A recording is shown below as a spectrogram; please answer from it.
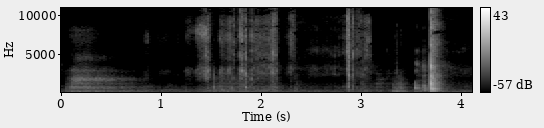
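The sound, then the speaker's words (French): Paper slips are folded and dropped into a hat with faint rustling and crinkling, a few short crisp bursts and a sharper crackle near the end. “On va plier, on va mettre dans le chapeau.”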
